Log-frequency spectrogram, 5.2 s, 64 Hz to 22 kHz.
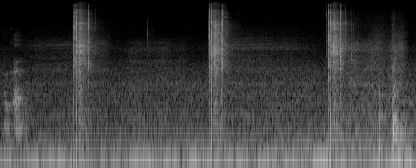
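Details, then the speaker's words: Handheld chiropractic adjusting instrument applied to the foot arch, where the thumb is placed, during foot therapy; starting light, then more pressure: three sharp spring-loaded clicks about 1.5 seconds apart over low room hum. "so i'm going to use a similar instrument where you felt the tap on your neck it's slightly different but you're going to feel it right here where my thumb is on your foot"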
